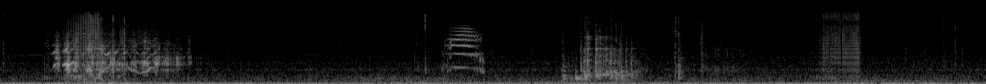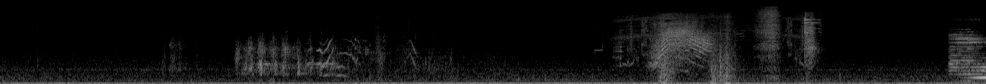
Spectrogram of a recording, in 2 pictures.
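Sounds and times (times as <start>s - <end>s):
low hum: 0.0s - 19.7s
cat meows played as a button-triggered sound effect: 4.4s - 4.9s.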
